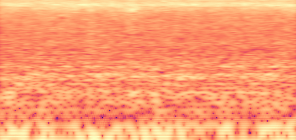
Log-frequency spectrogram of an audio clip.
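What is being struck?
Nothing is struck.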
